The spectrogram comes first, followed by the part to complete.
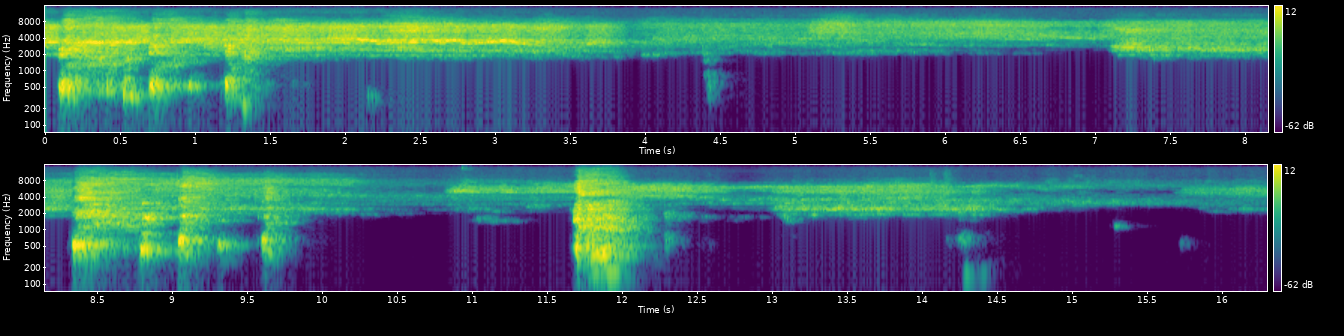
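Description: People breathing out on a long, steady hissed 'sss' as a breath-control exercise, pushing the air from the diaphragm. It is loud for the first few seconds, then carries on more faintly as the breaths run out at different times. Short coughs break in at the start, around eight to ten seconds in and once near twelve seconds.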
